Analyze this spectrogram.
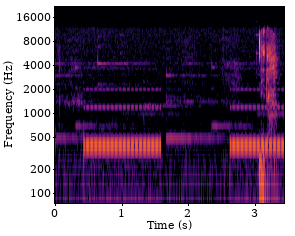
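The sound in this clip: A telephone rings in the anime Q2, sounding as two faint bursts of steady, mid-pitched electronic warbling separated by a short pause.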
